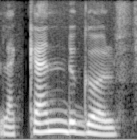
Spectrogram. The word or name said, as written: golf club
